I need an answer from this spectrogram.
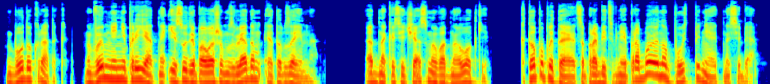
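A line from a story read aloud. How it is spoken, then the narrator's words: Calm, very clear. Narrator (Russian): спокойно, но весьма доходчиво произнес я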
